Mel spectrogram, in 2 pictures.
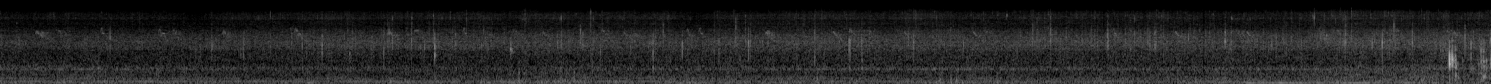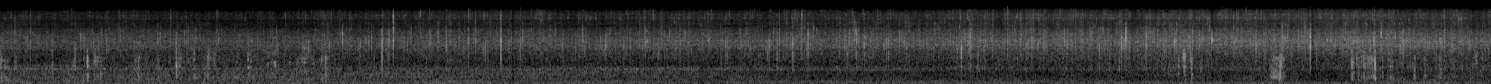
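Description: Diced potatoes, onion and sausage sizzling in a frying pan over a wood-burning stove, the sizzle growing steadily louder, with scattered pops and clicks and one sharper click about halfway.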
